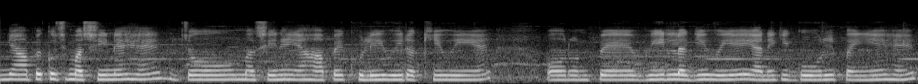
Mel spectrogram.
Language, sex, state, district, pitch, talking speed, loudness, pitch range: Hindi, female, Uttar Pradesh, Varanasi, 220 Hz, 175 wpm, -17 LUFS, 215-230 Hz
